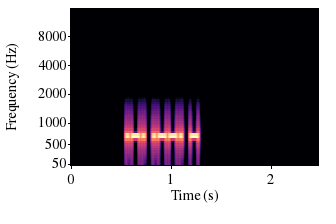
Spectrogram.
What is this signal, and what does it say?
Morse code, heard as a keyed tone, about 46 wpm, 700 Hz. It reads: RPT
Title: Abbreviations 45wpm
